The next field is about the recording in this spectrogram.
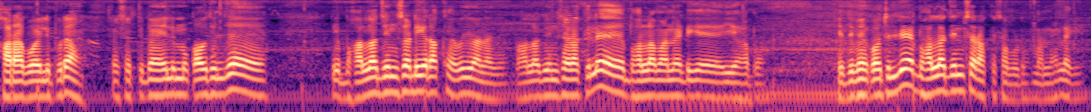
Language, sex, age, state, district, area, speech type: Odia, male, 18-30, Odisha, Ganjam, urban, spontaneous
